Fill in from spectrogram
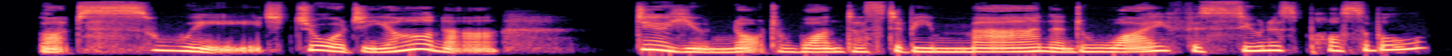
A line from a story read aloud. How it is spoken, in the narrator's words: Wickham's voice was now basically just a purr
